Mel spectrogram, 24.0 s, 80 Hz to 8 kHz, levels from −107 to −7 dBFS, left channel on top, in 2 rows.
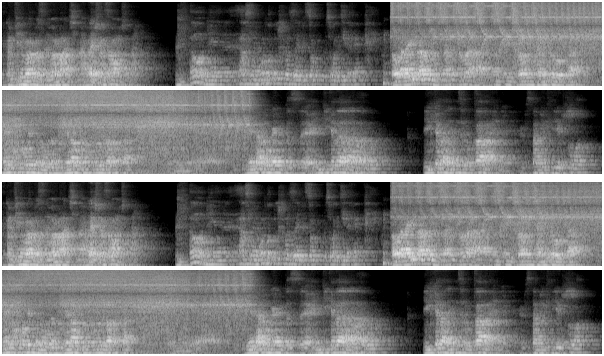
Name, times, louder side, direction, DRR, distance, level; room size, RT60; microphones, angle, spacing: voice 1, 0.1-2.7 3.5-3.6 7.8-11.6 12.0-14.6 15.3-16.3 16.8-19.3 20.4-23.4, right 1 dB, 55° right, -6 dB, 1.1 m, -31 dB
voice 2, 3.7-7.5 18.8-19.6 20.7-20.9 23.3-23.6, right 1 dB, 35° right, -7 dB, 0.4 m, -39 dB
sound 1, 7.8-17.0, left 4 dB, 50° left, 0.6 m, -31 dB
3.5 x 2.1 x 3.1 m, 1.1 s
head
